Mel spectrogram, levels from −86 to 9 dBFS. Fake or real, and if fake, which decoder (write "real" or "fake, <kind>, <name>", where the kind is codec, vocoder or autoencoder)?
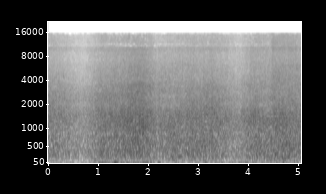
fake, vocoder, Vocos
